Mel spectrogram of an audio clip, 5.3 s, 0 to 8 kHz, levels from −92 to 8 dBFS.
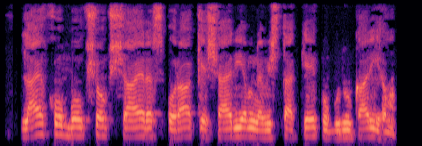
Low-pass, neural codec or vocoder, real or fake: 7.2 kHz; none; real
